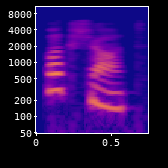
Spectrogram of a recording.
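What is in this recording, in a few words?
"buckshot", American English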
